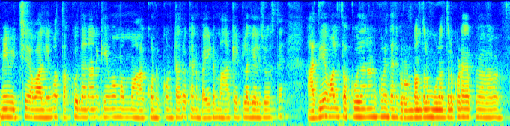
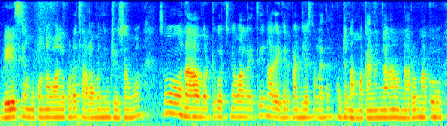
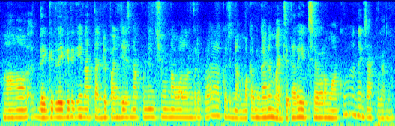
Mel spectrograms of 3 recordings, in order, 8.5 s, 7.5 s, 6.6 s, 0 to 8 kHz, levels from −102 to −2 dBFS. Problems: constant background noise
